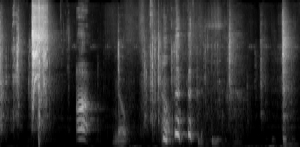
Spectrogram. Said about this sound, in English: That's what you keep playing with is a BB gun.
